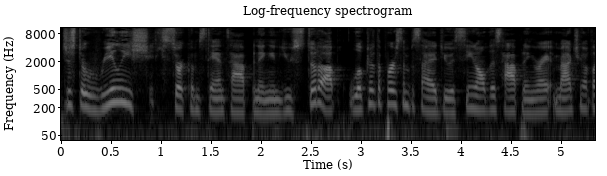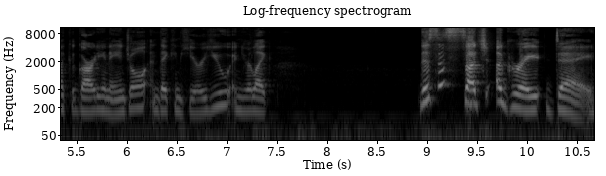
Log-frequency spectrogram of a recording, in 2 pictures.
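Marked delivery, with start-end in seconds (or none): 8.9-10.7 bright, cheery smiling voice, very slow and swooping. Acting out someone living delusionally, speak in a smiling cheerful voice. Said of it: "You hear the smile in my voice?".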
